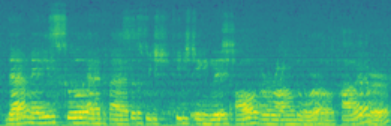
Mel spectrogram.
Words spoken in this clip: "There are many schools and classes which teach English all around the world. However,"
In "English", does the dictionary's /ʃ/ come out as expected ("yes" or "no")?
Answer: yes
